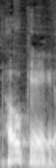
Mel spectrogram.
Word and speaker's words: poke: of poke a it's spelled P oke but pronounced poke a also you may have had it but on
